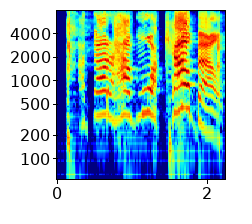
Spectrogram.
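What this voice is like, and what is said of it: Christopher Walken impression. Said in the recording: “a very poor impersonation of Chris Walken ... the Walken impersonation”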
